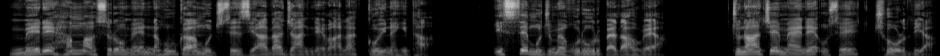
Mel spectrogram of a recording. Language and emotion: Urdu, neutral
